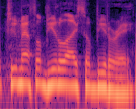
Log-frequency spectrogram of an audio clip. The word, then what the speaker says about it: 2-methylbutyl isobutyrate: 2-methylbutyl isobutyrate.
